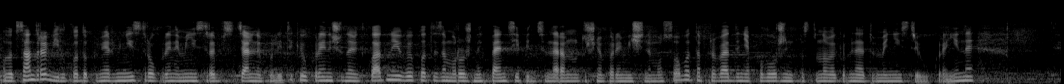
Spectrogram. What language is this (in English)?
Ukrainian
